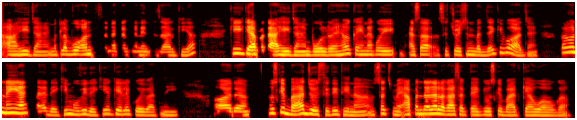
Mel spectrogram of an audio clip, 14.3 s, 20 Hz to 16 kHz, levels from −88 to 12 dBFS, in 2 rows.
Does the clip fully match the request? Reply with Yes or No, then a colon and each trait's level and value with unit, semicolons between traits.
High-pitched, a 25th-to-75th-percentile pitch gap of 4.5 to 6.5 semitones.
No: high, 195 Hz; average, 3.6 semitones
